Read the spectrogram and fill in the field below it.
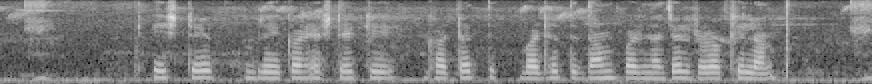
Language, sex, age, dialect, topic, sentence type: Bhojpuri, female, 18-24, Southern / Standard, banking, statement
